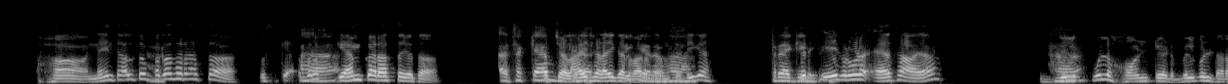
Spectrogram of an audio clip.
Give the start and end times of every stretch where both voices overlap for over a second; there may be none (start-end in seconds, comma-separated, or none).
5.4-7.0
